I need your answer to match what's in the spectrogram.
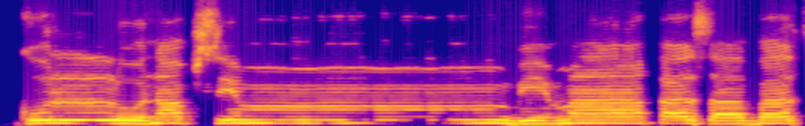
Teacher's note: merubah nun sukun menjadi Bunyi mim sukun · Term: iqlab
